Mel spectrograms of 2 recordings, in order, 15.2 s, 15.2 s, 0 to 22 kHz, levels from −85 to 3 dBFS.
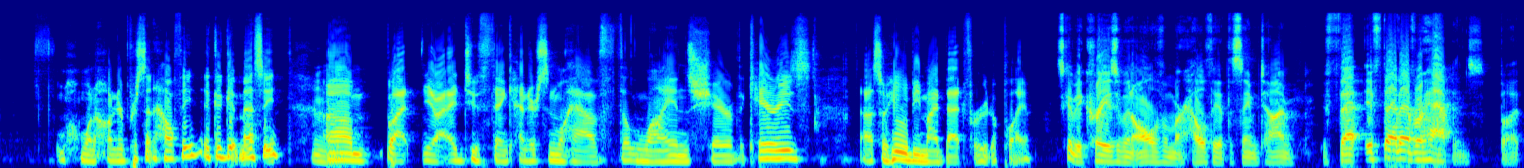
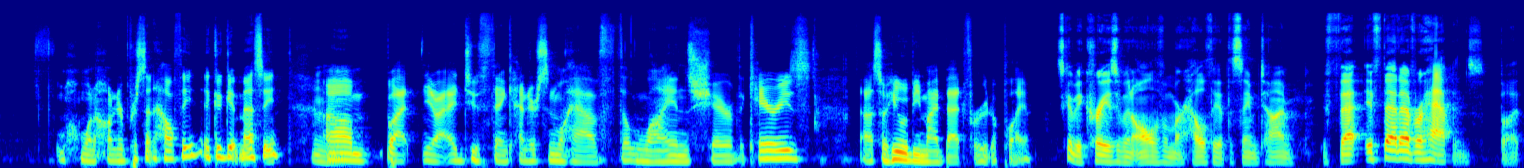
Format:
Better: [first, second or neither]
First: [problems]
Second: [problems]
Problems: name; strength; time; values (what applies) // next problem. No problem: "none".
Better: second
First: distortion; heavy; 7 dB below the speech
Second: none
